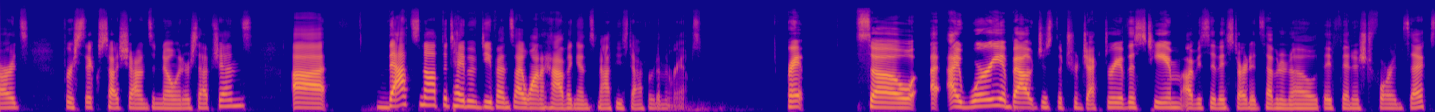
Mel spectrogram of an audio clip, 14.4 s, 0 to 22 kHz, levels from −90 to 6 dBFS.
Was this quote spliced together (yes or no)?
no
